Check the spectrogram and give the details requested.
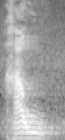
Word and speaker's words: Raul: Hiato, cada uma na sua sílaba é vogal e vogal. Raul, tá vendo? Ninguém fala, qual é o teu nome? Meu nome é Raul. Raul, pô, o é forte. Raul.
